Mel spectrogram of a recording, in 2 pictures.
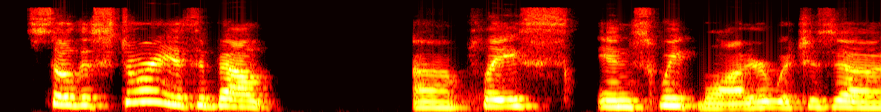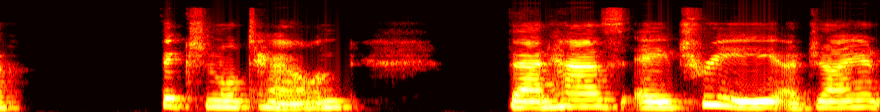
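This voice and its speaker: Here a woman speaks at medium pitch. Hers is a normal speaking voice. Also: very clean recording, silent background. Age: 60s. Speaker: debut novelist. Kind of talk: interview.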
